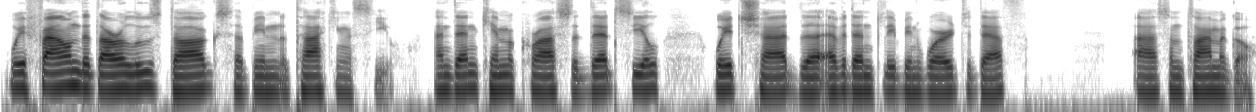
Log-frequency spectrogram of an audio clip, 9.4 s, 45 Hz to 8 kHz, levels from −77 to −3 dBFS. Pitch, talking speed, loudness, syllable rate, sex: 125 Hz, 180 wpm, -20 LUFS, 4.8 syllables/s, male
